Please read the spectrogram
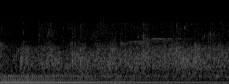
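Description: Audience applauding, with the last strummed acoustic guitar chord dying away underneath.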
